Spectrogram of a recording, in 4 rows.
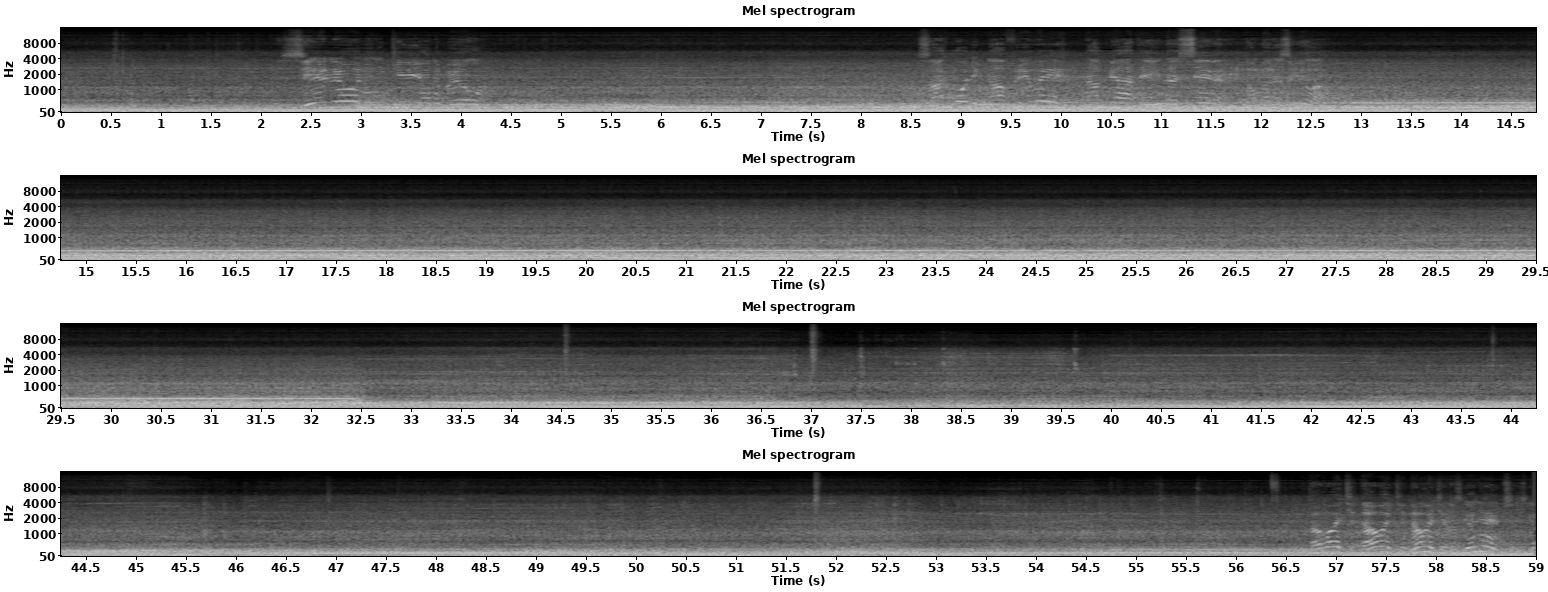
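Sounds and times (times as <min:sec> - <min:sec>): road noise: 0:00.0 - 0:59.0
steady whine: 0:00.0 - 0:59.0
truck diesel engine: 0:00.0 - 0:59.0.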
